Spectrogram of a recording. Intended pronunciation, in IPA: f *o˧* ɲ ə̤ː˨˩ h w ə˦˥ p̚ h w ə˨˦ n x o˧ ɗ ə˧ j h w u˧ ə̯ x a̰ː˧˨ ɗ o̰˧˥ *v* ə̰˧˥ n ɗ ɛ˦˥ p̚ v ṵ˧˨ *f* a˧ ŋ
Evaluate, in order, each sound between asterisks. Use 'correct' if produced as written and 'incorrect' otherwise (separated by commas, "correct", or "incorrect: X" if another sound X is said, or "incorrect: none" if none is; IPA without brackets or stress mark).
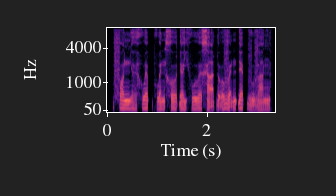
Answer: incorrect: ɔ˧, correct, incorrect: v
